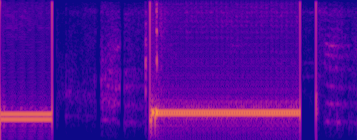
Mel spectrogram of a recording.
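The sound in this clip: Telephone line tones during a call transfer: a steady mid-pitched tone, a gap of near silence, then a longer sustained tone, ending in a few short clicks or blips.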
